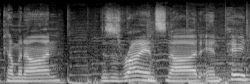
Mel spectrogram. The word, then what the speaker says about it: Snaadt: on this is Ryan snod and Paige snod it rhymes with odd and that's also the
